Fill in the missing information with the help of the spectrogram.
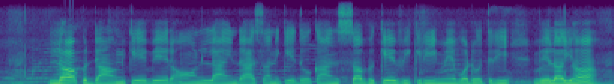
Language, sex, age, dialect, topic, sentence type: Magahi, male, 36-40, Western, agriculture, statement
